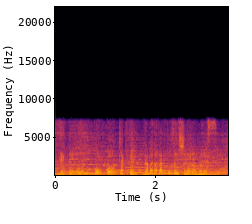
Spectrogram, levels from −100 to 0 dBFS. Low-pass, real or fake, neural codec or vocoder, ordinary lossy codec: 7.2 kHz; fake; codec, 32 kHz, 1.9 kbps, SNAC; Opus, 64 kbps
